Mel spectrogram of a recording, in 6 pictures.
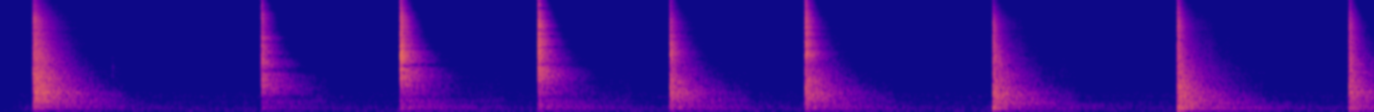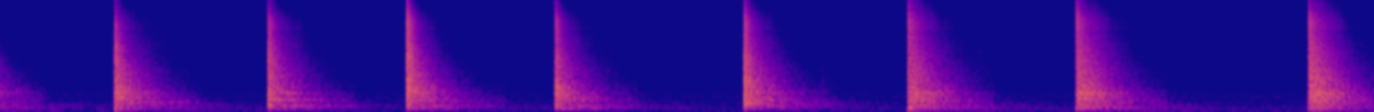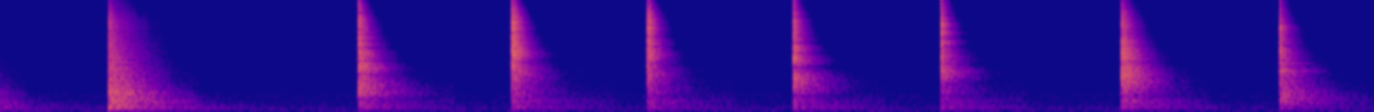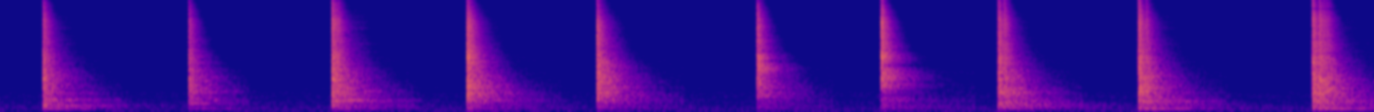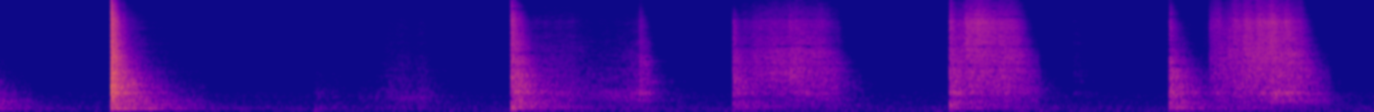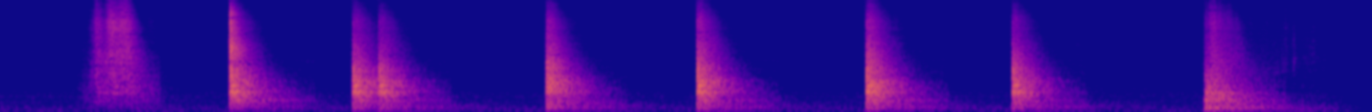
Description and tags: Hitting a metal vent with various objects in various places.
vent, impact, percussion, metal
